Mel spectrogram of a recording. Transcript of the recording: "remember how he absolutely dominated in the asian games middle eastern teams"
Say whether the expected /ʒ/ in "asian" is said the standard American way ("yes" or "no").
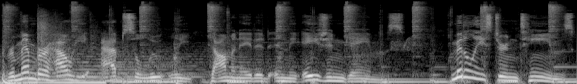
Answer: yes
